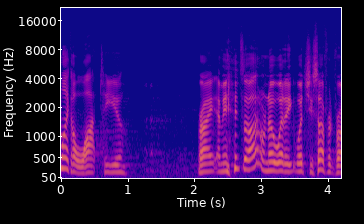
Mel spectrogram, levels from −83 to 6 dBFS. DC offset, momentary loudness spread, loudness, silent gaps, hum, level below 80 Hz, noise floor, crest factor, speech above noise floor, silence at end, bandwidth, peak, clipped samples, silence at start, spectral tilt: under 0.1%; 9 LU; -32 LUFS; none; none; -74 dBFS; -65 dBFS; 20 dB; 34 dB; 0 s; 15.5 kHz; -12 dBFS; under 0.1%; 0 s; -5 dB/octave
